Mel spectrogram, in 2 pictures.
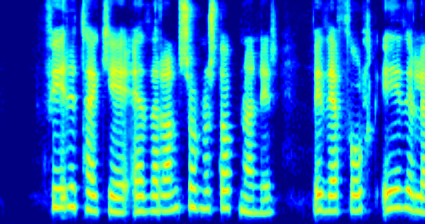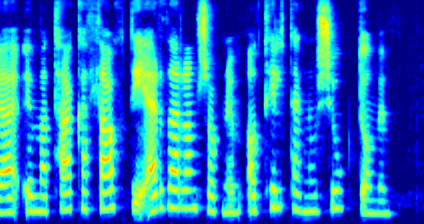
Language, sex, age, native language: Icelandic, female, 40-49, Icelandic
